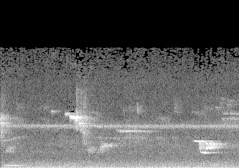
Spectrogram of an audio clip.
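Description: Faint outdoor background: steady hiss with a few short, high bird chirps that sweep downward, one about a second and a half in and another near the end.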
